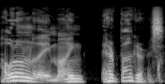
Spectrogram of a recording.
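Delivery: put-on, imitated creepy man voice. Retelling what a man said walking past: imitating a creepy stranger's voice. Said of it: "with that fucking voice".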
